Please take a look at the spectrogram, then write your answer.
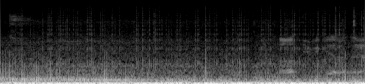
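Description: A car engine accelerating hard under full throttle, a steady loud low roar with wind noise throughout, heard from inside the moving vehicle.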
